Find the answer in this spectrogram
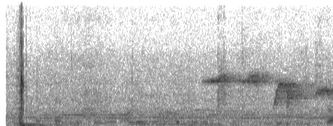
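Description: A sharp click right at the start, then a small bird chirping in short, level-pitched notes from about one and a half seconds in, over a faint low murmur.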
